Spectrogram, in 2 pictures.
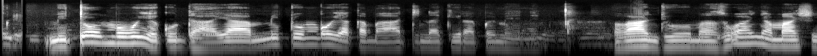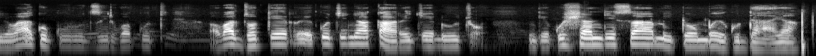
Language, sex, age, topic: Ndau, male, 18-24, health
